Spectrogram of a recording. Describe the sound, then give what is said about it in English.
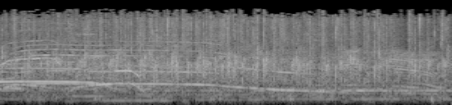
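Audience applause and cheering at a comedy show as a comedian is introduced. The clapping is loud and continuous throughout, with a sustained tone running over it. “So let's hear it right now for the hilarious Grant Pardee, guys. Give it up for Grant. Come on.”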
